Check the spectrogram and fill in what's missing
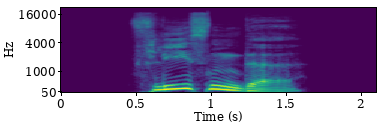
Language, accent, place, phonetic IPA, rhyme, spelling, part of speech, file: German, Germany, Berlin, [ˈfliːsn̩də], -iːsn̩də, fließende, adjective, De-fließende.ogg
- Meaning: inflection of fließend: 1. strong/mixed nominative/accusative feminine singular 2. strong nominative/accusative plural 3. weak nominative all-gender singular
